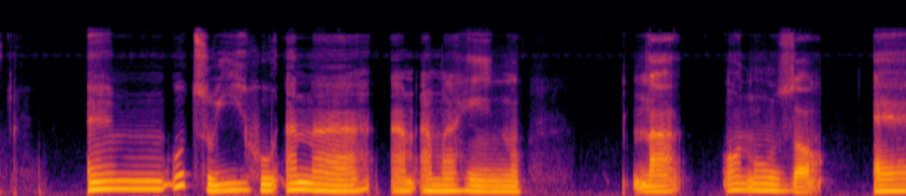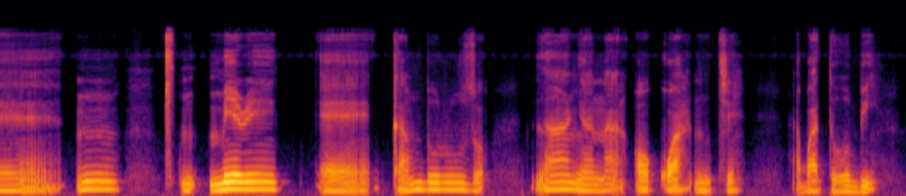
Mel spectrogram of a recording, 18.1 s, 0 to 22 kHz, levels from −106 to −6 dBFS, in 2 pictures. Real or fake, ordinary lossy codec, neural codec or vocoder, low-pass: real; Opus, 32 kbps; none; 10.8 kHz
